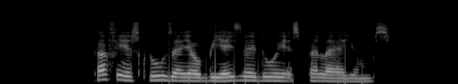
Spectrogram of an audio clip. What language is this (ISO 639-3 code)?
lav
